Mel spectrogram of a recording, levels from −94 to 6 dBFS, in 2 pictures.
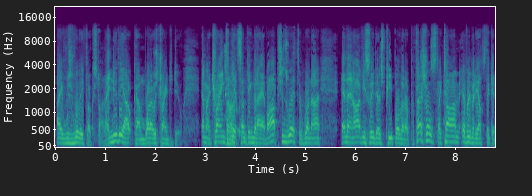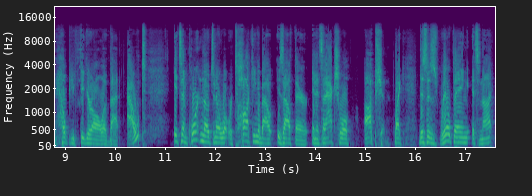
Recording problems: distortion; slight; 10 dB below the speech
garbled, watery; slightly; nothing above 11.5 kHz

